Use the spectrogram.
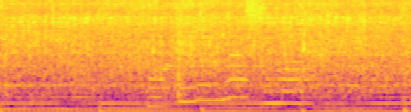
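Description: Steady, loud sizzling of sauces, including tomato sauce, frying in a pan, a continuous crackling hiss with a low hum underneath and no talking.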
